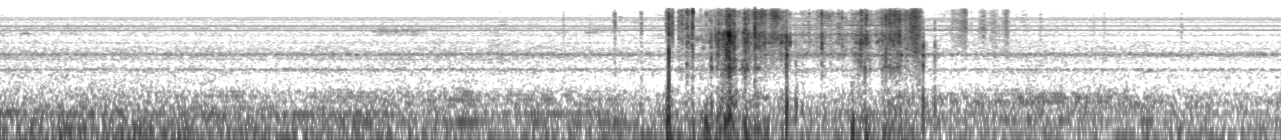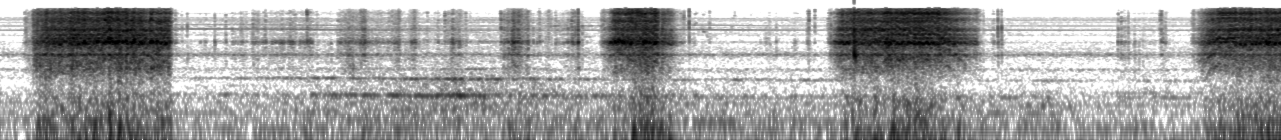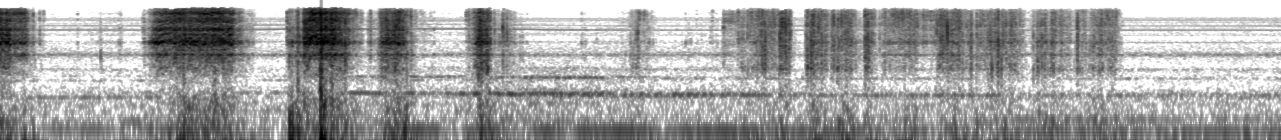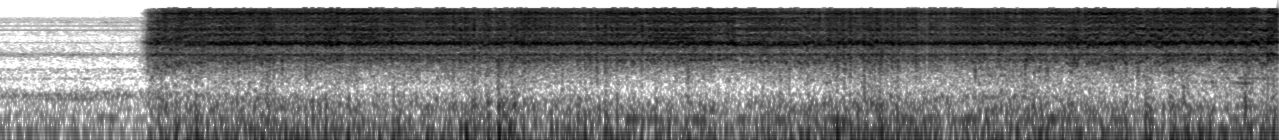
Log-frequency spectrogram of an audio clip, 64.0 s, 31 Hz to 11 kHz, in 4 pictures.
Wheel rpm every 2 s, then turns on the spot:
0, 0, 0, 0, 0, 0, 0, 0, 120, 50, 20, 20, 40, 110, 20, 60, 50, 110, 70, 20, 10, 20, 20, 0, 0, 180, 230, 230, 220, 220, 230, 230.
18-22 32-36 42-46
